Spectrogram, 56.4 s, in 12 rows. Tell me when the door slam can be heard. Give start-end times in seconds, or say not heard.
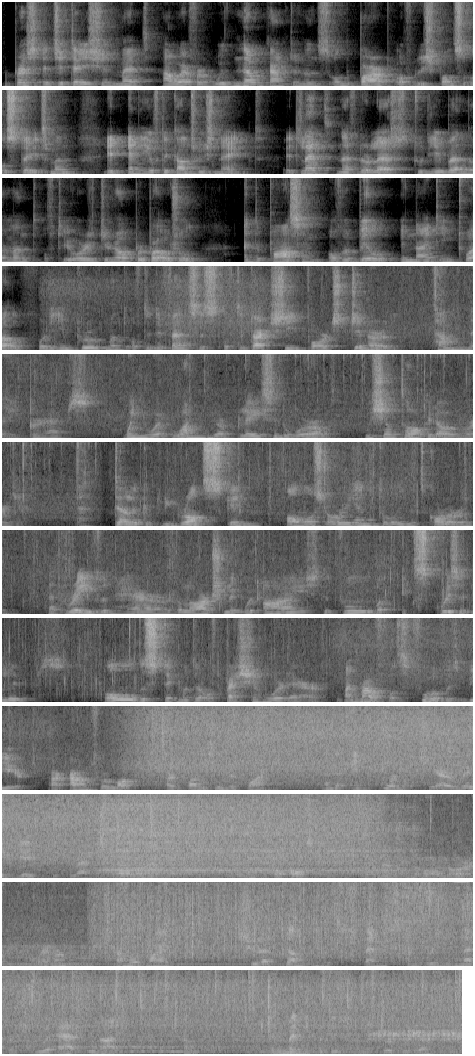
not heard.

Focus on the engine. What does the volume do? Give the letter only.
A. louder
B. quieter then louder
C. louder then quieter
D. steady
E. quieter
B.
